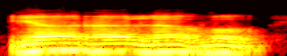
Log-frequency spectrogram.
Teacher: अंतस्थ व्यंजन जिन व्यंजनों का उच्चारण उच्चारण में जीभ मुख के किसी भाग को नहीं छूती और हवा बिना रगड़ खाते हुए मुंह से बाहर निकल जाती है, उन्हें अंतस्थ व्यंजन कहते हैं।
